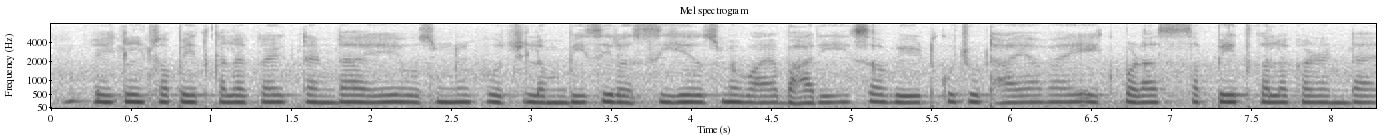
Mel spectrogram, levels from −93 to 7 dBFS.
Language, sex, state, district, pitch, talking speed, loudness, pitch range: Hindi, female, Maharashtra, Dhule, 245 Hz, 195 wpm, -31 LUFS, 235-245 Hz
